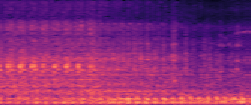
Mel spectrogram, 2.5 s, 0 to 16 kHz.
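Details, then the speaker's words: Mahindra Bolero Pickup BS6 diesel with starting problem and codes P0088, P262B, P128, P1233, P1832: starts, then idles unevenly with lumpy faltering beat and dies; first code indicates fuel not being delivered. "On करते हैं और इसमें देखिए आवाज़ start हो गया dot dot बंद हो जाएगा देख का रहे बंद हो गया"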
